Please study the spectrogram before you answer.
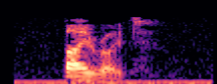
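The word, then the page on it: Bayreuth: biy -royt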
